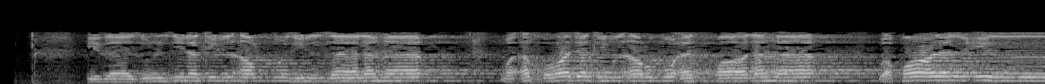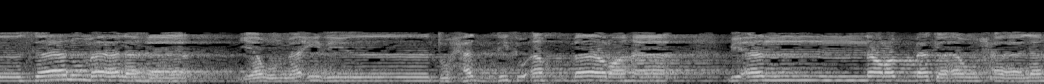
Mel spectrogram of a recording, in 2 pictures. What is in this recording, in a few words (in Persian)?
ترتیل سوره زلزله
